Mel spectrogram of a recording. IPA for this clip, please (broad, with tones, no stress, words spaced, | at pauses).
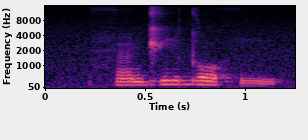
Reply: hɛ̃˧d͡ʒi˦do˧ hi˨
